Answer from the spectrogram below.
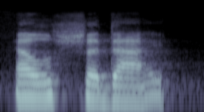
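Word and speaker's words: El Shaddai (אל שדי): El Shaddai. – El Shaddai.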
